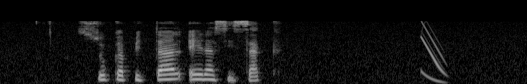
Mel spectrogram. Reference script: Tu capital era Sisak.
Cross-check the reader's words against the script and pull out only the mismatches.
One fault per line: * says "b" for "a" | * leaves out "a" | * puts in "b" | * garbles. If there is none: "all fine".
* says "Su" for "Tu"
